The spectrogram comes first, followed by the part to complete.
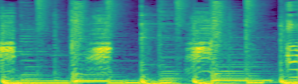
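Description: Duck quack sound effect, three quacks about three-quarters of a second apart, over the bouncy backing music of a children's song.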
